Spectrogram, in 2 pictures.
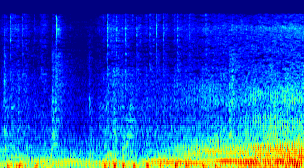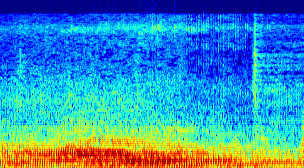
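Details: Honda Supra Fit motorcycle that stalls when hot and has a heavy kick: a rough, crunchy, uneven note that only keeps running with throttle held, swelling with revs. The valve cover shows a dry top, so the valve train appears oil-starved.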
